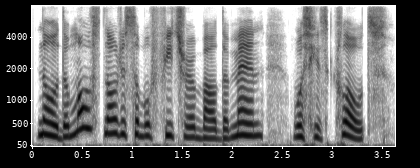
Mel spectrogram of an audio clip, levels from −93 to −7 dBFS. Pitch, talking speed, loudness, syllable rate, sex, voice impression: 245 Hz, 180 wpm, -16 LUFS, 5.6 syllables/s, female, feminine, slightly young, fluent, slightly cute, slightly friendly, lively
